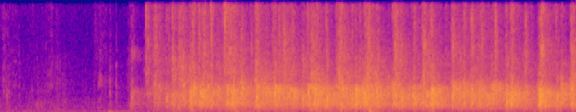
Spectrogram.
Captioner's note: audience applauding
